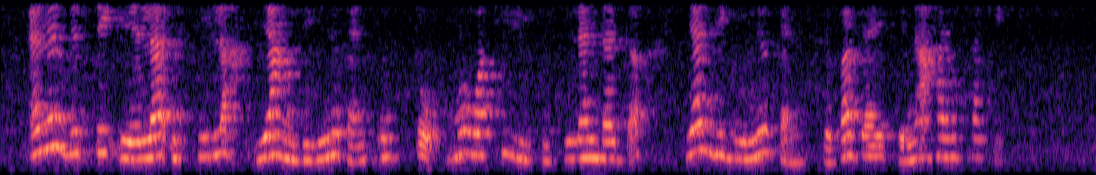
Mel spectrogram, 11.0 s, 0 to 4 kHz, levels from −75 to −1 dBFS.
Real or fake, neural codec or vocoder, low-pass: real; none; 3.6 kHz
